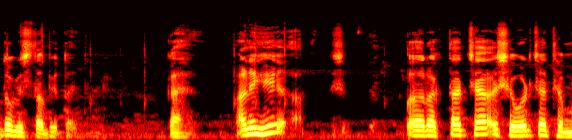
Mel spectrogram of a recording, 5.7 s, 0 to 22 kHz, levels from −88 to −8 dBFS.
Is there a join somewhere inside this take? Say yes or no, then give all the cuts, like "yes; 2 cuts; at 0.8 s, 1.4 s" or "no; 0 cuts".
no; 0 cuts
